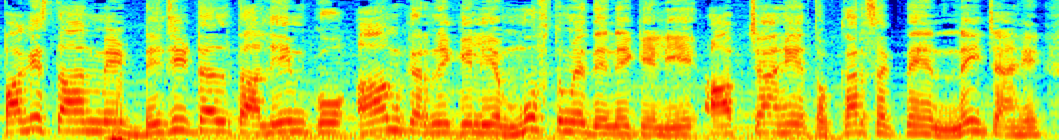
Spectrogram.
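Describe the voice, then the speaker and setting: A man's voice: high-pitched, normal speed, fairly bright tone, soft background music. A man with a Pakistani accent giving an informal online tutorial, speaking emphatically with repetition and rhetorical questions. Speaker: online skills tutor and video host. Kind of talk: informal tutorial narration, walking viewers through websites.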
